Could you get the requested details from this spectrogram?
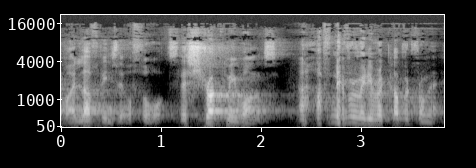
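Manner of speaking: usual speaking voice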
